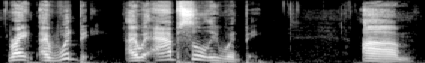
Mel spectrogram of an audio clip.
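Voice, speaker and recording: A man in his late twenties talks tech on a casual podcast. His voice swings widely in pitch as he rambles wryly, often restarting his sentences. The sound is dry and close, with no room around it. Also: normal speed, no room sound. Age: late 20s. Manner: animated, wry, rambling with restarts. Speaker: podcast co-host, tech commentator.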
